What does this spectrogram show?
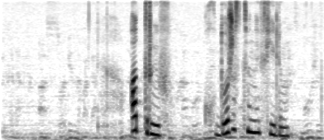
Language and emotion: Russian, neutral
